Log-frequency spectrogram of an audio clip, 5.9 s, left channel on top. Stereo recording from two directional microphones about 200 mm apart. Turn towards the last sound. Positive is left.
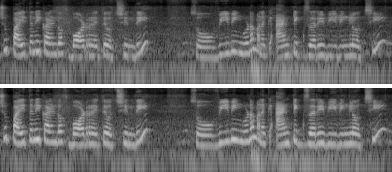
turn(degrees=-50)  # may be behind; listen again after turning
